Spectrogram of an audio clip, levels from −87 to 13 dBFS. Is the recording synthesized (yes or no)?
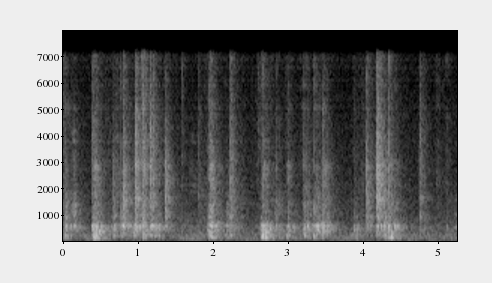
yes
